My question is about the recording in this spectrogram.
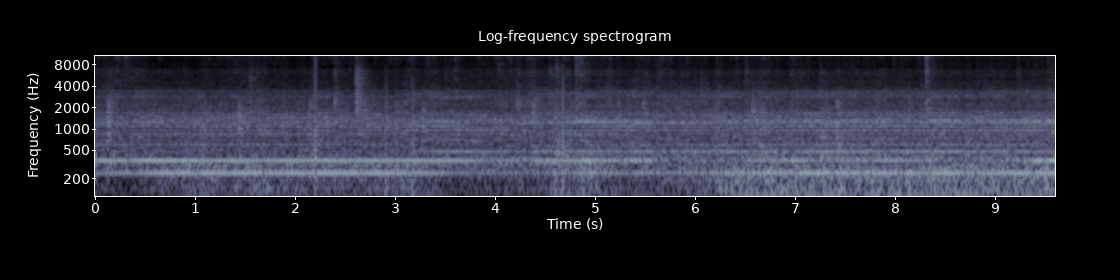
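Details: Whirlpool dryer gives a loud, steady mid-low electrical buzz once the on button is pressed; it still heats, and it sometimes starts on its own.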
